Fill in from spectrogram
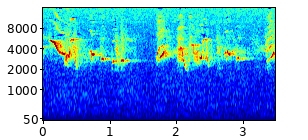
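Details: Oriental magpie-robin singing in Ubon Ratchathani, Thailand, 24 December 2020; loud clear whistled notes, a descending slur then steady high tones, two phrase bursts separated by a brief gap.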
